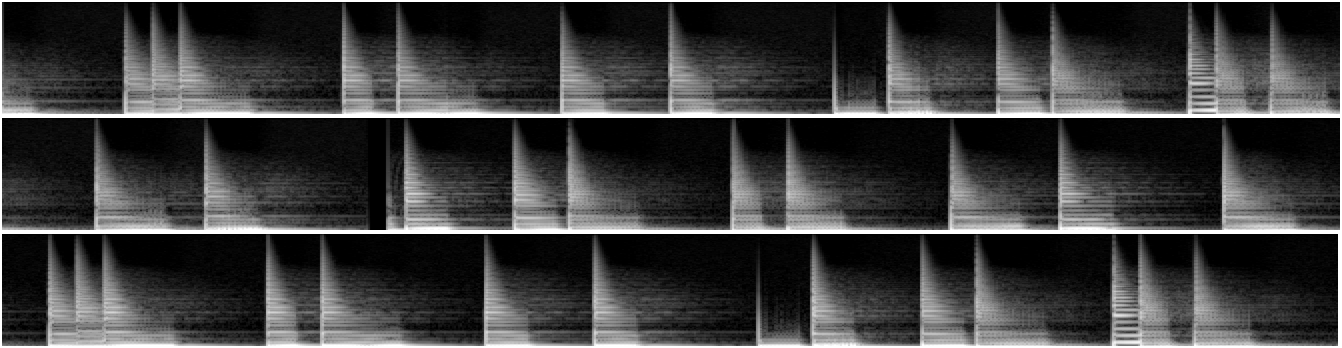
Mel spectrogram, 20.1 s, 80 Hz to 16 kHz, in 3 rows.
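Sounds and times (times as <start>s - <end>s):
plucked bass line: 0.0s - 20.0s.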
